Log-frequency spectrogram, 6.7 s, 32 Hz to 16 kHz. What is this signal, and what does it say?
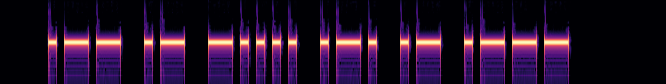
Morse code, heard as a keyed tone, about 15 wpm, 700 Hz. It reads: WA6RAJ
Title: USA Call Signs - 6 Characters - Repeated 2x - 15wpm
